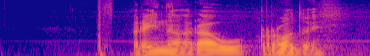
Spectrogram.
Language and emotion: Russian, neutral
